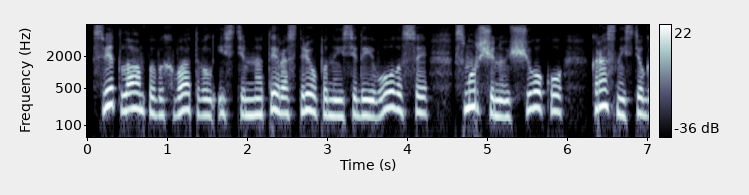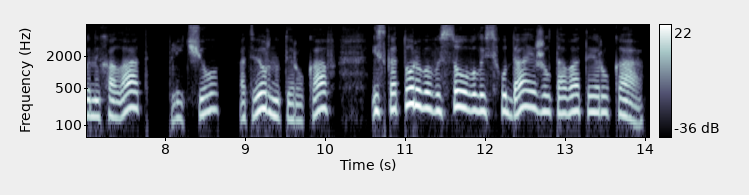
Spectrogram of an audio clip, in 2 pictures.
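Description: Slow, calm male audiobook narrator. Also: high-pitched, no room sound, studio quality. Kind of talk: scripted literary narration.

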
